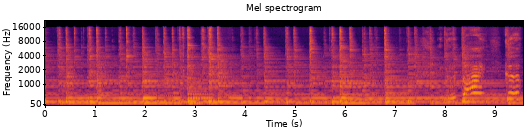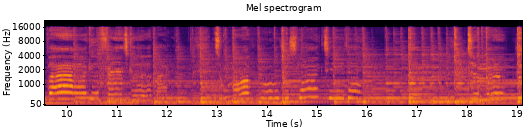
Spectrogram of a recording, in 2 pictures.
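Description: Acoustic guitar strummed steadily, with a man singing along; the sung melody stands out most clearly in the middle of the stretch.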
